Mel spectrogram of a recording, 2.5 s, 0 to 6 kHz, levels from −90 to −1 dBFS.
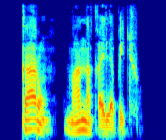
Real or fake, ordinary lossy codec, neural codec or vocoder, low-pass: real; Opus, 64 kbps; none; 5.4 kHz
